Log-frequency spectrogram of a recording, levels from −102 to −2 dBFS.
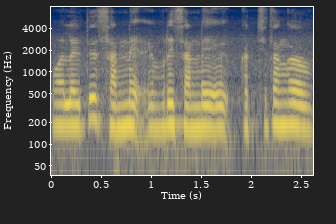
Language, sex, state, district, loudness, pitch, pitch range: Telugu, male, Andhra Pradesh, Guntur, -17 LUFS, 180 Hz, 170-185 Hz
